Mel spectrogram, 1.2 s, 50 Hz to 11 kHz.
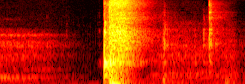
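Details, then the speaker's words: Scorpion Evo 3 pistol after moving the charging handle to the right side: sharp metallic clack as the action cycles, then light clicks; rod and bolt collide, handle spring now stiffer, noise remains even back on the left side. "the spring is lots different it didn't used to be this stiff and right now it's basically just hitting up side of the backside of the boat"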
